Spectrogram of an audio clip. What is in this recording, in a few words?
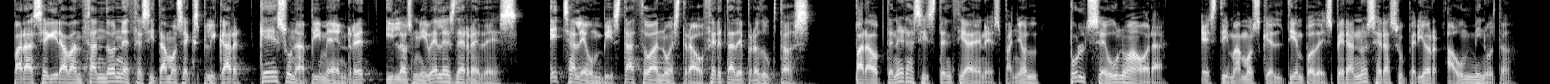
Spanish Male CASTELLANO Multimedia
